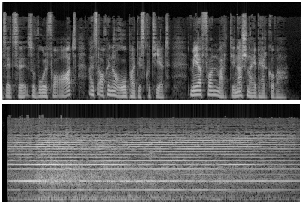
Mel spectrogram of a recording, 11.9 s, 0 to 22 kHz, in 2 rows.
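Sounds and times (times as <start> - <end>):
speech: 0.0 - 5.7
memorial sirens wailing: 6.1 - 11.9.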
